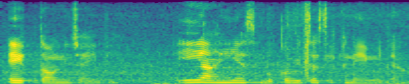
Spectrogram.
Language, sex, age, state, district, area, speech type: Dogri, male, 18-30, Jammu and Kashmir, Jammu, rural, spontaneous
